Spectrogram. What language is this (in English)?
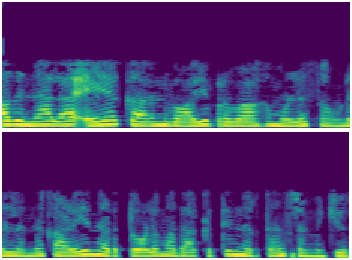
Malayalam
